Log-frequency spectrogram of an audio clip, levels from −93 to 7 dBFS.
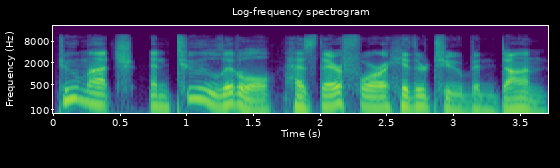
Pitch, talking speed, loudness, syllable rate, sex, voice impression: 120 Hz, 160 wpm, -17 LUFS, 4.6 syllables/s, male, very masculine, adult-like, slightly middle-aged, very thick, very tensed, powerful, bright, hard, slightly muffled, fluent, very cool, intellectual, slightly refreshing, sincere, reassuring, unique, wild, slightly sweet, lively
